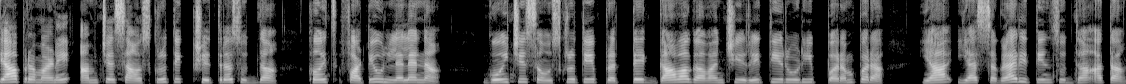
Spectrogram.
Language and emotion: Goan Konkani, neutral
